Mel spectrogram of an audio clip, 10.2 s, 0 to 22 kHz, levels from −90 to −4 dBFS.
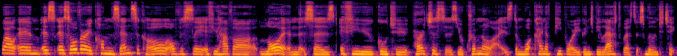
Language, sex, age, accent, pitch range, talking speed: English, female, 20-39, British, 150-180 Hz, 230 wpm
